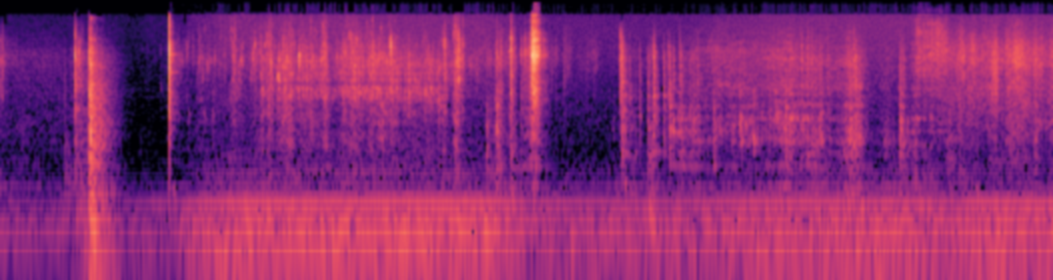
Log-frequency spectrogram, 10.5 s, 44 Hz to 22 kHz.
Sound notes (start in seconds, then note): 0.7 door clicks shut; 1.7 liquid being poured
